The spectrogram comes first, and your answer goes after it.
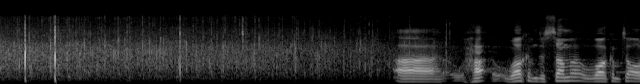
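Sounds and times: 
church congregation applauding: 0.0s - 4.8s
speech: 4.0s - 6.3s.

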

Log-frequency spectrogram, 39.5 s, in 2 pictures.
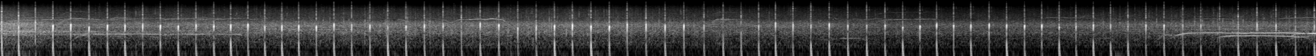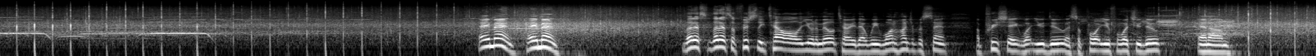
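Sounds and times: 
whistles: 0.0s - 4.1s, 5.8s - 7.8s, 10.7s - 11.2s, 12.4s - 14.2s, 15.6s - 16.9s, 18.0s - 20.4s, 22.2s - 25.5s
audience applauding: 0.0s - 30.6s, 36.9s - 39.4s
speech: 26.9s - 28.2s, 30.0s - 38.4s.

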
